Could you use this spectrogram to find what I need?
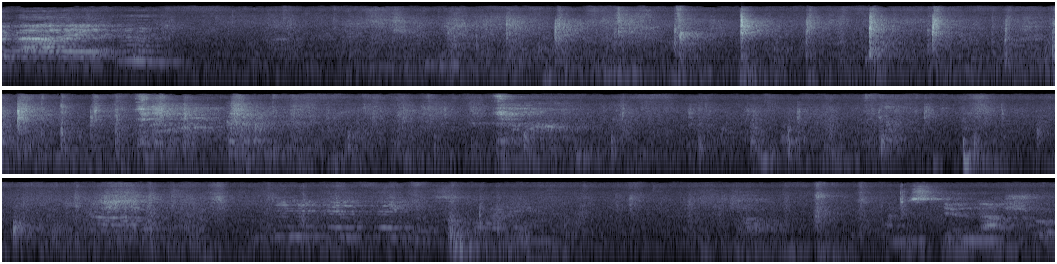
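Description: Footsteps shuffle across a wooden stage.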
